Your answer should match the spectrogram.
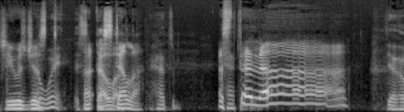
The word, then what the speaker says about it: Estella: Estella. Had to. Estella. Yeah, that was a weird name. Estella. It's like, how did they come up with Estella? It rhymes with Cruella.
